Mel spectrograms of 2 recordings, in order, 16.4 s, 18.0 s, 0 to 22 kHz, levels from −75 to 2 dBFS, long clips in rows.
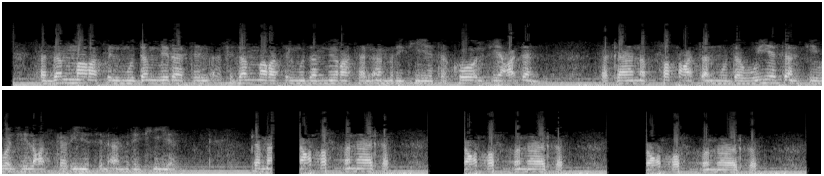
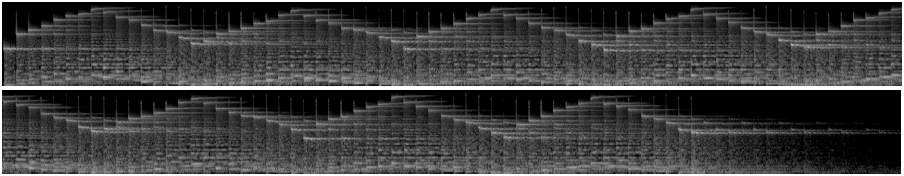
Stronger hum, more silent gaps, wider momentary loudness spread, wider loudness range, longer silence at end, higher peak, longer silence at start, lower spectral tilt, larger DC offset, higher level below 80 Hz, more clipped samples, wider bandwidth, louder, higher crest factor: neither; neither; first, 7 LU vs 4 LU; about the same, 2 LU vs 1 LU; about the same, 0.15 s vs 0.2 s; first, 0 dBFS vs -10 dBFS; about the same, 0.1 s vs 0 s; first, -10 dB/octave vs -2 dB/octave; neither; first, -22 dBFS vs -50 dBFS; neither; second, 6 kHz vs over 20 kHz; first, -15 LUFS vs -26 LUFS; about the same, 14 dB vs 18 dB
